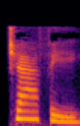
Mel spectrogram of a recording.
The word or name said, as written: chaffiness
